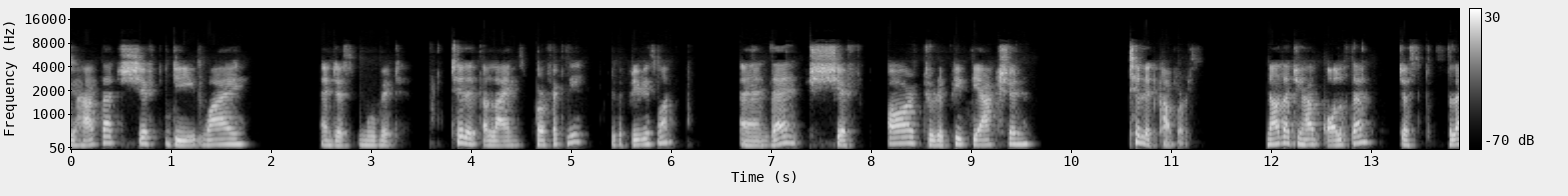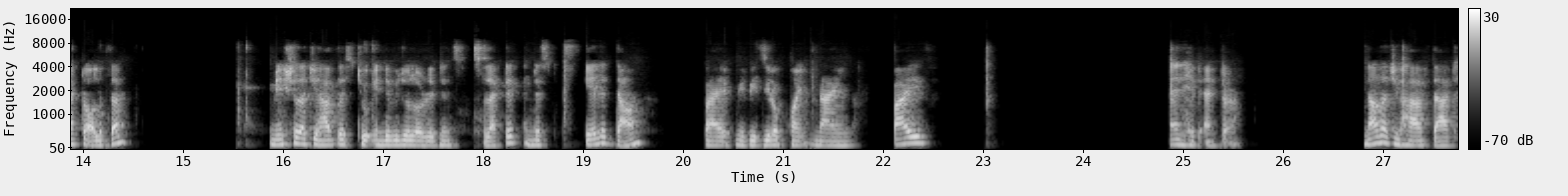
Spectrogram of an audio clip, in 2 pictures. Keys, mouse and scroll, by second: 1.1 shift+d, 1.3 y, 3.7 ctrl+drag, 4.3-4.7 ctrl+middle drag, 5.0 shift+middle drag, 6.2-6.8 ctrl+middle drag, 7.3 shift+middle click, 8.6-11.3 typing, 13.0 right click, 13.5-14.7 shift+right drag, 14.8 shift+right drag, 15.6-17.0 drag, 20.8 0, 20.9 ., 21.4 9, 23.1 5, 24.9 Return, 27.6 Tab.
